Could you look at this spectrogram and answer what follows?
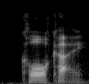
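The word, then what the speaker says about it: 公開: And it's, how do you pronounce that? Kokai.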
